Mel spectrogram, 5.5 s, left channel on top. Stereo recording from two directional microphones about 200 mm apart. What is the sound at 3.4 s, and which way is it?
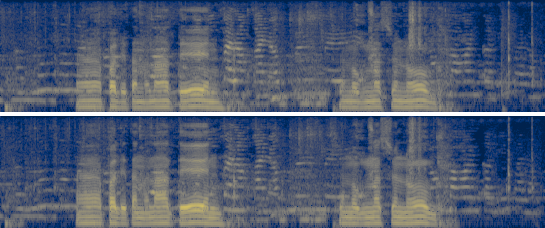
Speech, 45° right (ahead or behind).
